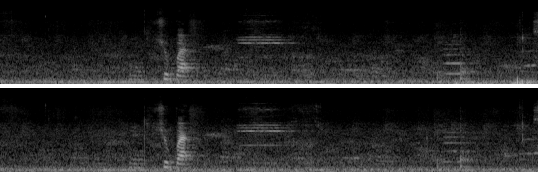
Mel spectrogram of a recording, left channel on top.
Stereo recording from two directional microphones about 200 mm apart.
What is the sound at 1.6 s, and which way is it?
Speech, centre (ahead or behind).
